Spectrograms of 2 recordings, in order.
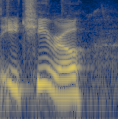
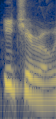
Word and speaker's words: Ichiro: It's funny because I believe the proper Japanese pronunciation is Ichiro, but yes. – Here over in the States, we change it to Ichiro. We put the accent on the first syllable.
